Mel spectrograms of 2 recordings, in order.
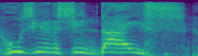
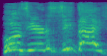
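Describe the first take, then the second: First: High, stretched announcer-style call; imitating Dice. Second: Very high crowd-rousing holler; onstage hype call. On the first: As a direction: coach the opener with a sample rallying cry. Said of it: "And then be like". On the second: Retold or imitated. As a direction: call out to the whole theater. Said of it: "I walk out, I go".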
